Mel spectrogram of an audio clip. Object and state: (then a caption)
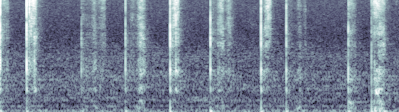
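Cardboard board book. Long nails trace and scratch across the illustration on the glossy laminated cover of a closed, solid cardboard children's board book. About nine short, dry scratching strokes, each with a bright hiss and a brief low thump, stand out over a soft continuous rubbing, and each dies away almost at once.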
